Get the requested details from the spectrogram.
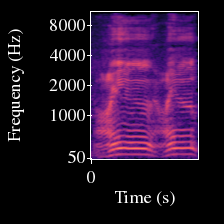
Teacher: عین کے بعد نکالنی ہے گلے کے درمیان سے، عین کا مخرج گلے کا درمیان ہے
